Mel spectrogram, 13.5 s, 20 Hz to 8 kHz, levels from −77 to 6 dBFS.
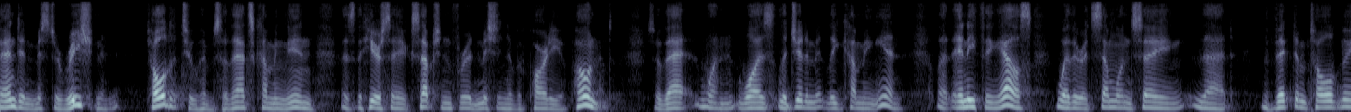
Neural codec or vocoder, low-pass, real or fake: codec, 16 kHz in and 24 kHz out, 0.9 kbps, LongCat-Audio-Codec, four codebook decoder; 7.2 kHz; fake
